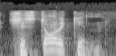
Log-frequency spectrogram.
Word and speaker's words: Shestorkin: så uttalar Shestorkin. – Ja, precis. På engelska stavningen så blir det ju Shestorkin, men det ska ju vara Shestorkin på något vis.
